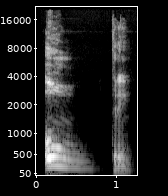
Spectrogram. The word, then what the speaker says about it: outrem: Ele a gente não separa, a gente diz outrem. Eles são fracos. O U tem uma pronúncia mais fraca.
